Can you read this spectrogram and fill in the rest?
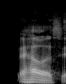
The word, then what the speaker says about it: Helles: I had a hell, is it okay, so how do I pronounce it? Is it Helles Lager? – Helles, yeah.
